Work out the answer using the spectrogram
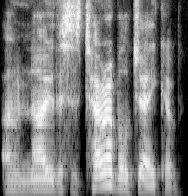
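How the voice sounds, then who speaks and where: A man voicing a sardonic young woman student who feigns helplessness in a flat, dry manner while reading a story. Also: mid-range voice, moderate pace, dry recording, pitched above the performer's own voice, lightly acted. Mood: mock alarm.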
